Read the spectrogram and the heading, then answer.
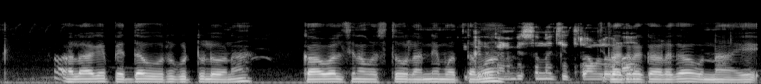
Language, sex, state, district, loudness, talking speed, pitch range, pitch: Telugu, male, Andhra Pradesh, Sri Satya Sai, -15 LUFS, 80 wpm, 115-125 Hz, 120 Hz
